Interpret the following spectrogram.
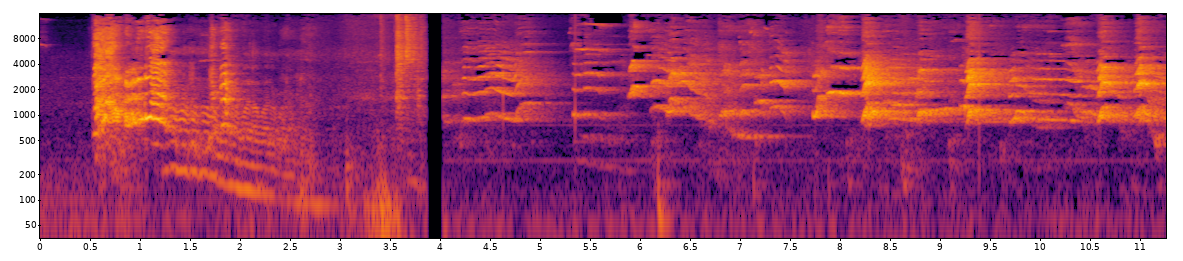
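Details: Dog receiving an injection lets out a long opening wail, then a rapid run of short, high yelps and whimpers, several per second, with a person's soothing voice in the background.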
